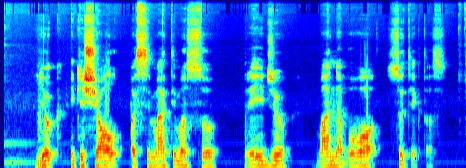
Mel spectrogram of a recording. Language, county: Lithuanian, Vilnius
